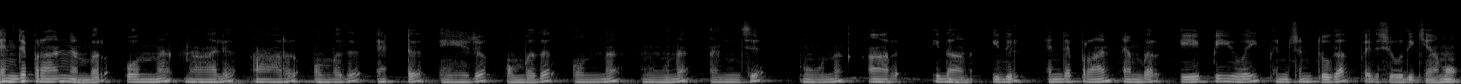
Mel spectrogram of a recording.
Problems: low volume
